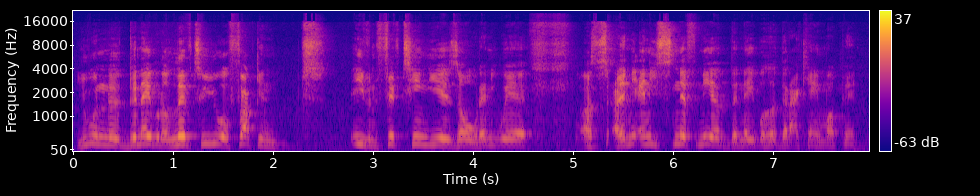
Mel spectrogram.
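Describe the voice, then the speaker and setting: A rapper ranting at his critics, swearing heavily and swinging from shouting to low muttering. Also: fairly quick. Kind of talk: profane angry rant.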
